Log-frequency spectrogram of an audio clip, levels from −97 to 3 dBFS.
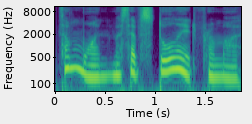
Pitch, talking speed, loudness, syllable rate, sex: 185 Hz, 255 wpm, -21 LUFS, 6.0 syllables/s, female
